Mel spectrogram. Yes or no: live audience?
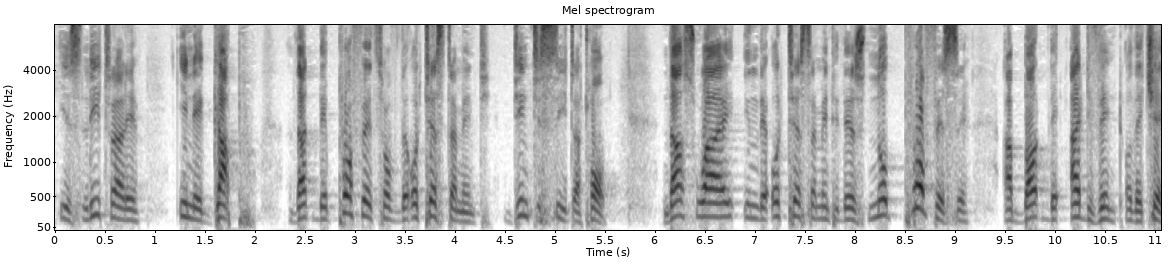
yes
